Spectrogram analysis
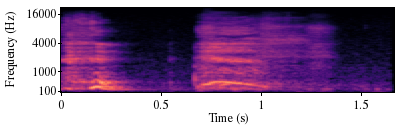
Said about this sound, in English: I gotta clear my throat after that Mothman voice.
